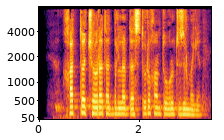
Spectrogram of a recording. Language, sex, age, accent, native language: Uzbek, male, 18-24, Toshkent viloyati, Uzbek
